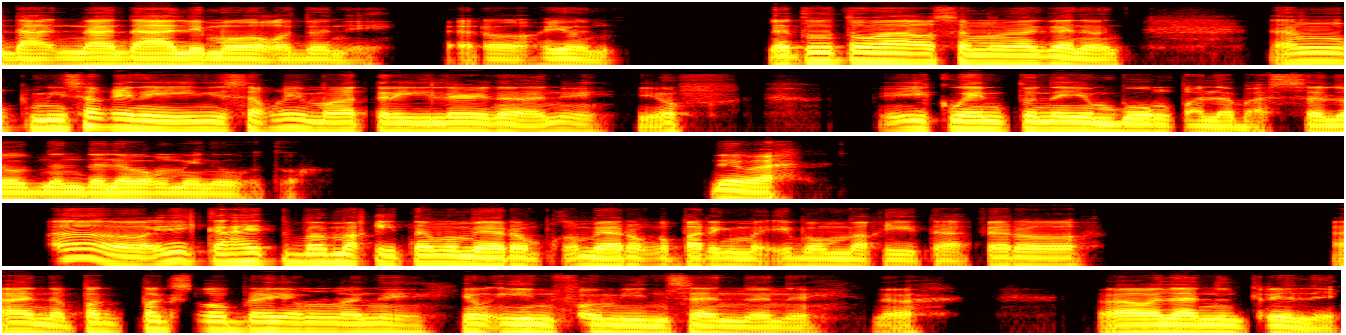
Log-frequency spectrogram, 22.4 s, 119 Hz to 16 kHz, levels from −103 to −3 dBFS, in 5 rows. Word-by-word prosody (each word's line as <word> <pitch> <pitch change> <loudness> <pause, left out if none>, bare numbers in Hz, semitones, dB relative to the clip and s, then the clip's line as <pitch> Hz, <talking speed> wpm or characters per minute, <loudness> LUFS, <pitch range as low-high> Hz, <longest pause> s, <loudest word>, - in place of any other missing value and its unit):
nadali 105 0 +3
mo 100 -1 +3
ako - - 0
dun, 90 - -7
eh. - - -18 0.2
Pero, - - -5
yun 95 -5 -1 0.5
natutuwa 160 +3 +4
ako - - +3
sa - - 0
mga 130 -1 +2
ganun. 95 - -1 0.5
Ang 150 - -1 0.2
minsan 150 +4 +2
kinainisan 140 -5 +1
ko 160 - -3
yung 145 -4 0
mga 130 - 0
trailer 125 0 +1
na 120 - +3
ano, 125 -3 -5
eh, - - -27
yung - - -4 0.7
ikuwento 140 0 +1
na 135 0 +3
yung 125 - +3
buong 115 -1 +2
palabas 95 -3 -5
sa - - 0
loob 100 -1 0
ng 100 - 0
dalawang 95 0 +1
minuto. 90 -2 -6 1.3
Di - - +3
ba? - - +2 2.0
Oo. 225 -9 +2
Eh, 175 - +2
kahit 165 0 0
ba 150 -1 +1
makita 140 -3 +1
mo, 135 0 +3
meron 115 -2 +4
ka - - -14
meron 110 -1 +1
ka - - -9
pa 115 - +4
ring 115 - -1
ibang 115 -1 -4
makita. 100 -4 -5
Pero, 115 -1 -1 0.8
ano 130 -5 +1
pag 130 -2 -1
pag 150 0 -1
sobra 145 -1 -1
yung 135 -1 0
ano, 125 +1 0
eh, 110 - -11
yung 125 -1 0
info 120 -1 +1
minsan 105 -2 0
ano, 95 -1 -3
eh, - - -21
'no - - -5 0.6
mawawalan 115 0 +5
ng - - -10
thrill, 100 -5 +1
120 Hz, 175 wpm, -21 LUFS, 105-140 Hz, 2.0 s, mawawalan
